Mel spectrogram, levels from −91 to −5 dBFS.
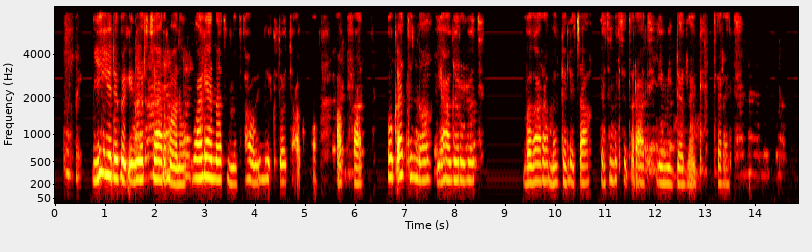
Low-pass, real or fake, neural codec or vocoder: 7.2 kHz; fake; vocoder, 22.05 kHz, 80 mel bands, HiFi-GAN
